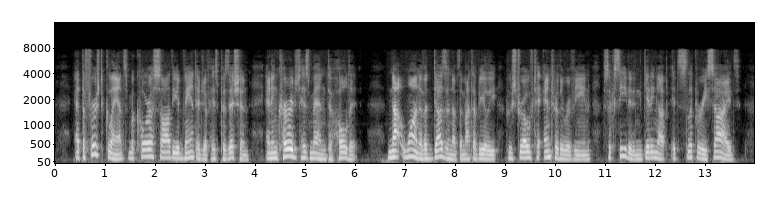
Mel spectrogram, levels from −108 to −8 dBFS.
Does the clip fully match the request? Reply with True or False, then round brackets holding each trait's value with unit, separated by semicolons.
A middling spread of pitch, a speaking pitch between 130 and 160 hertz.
True (4.5 semitones; 135 Hz)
